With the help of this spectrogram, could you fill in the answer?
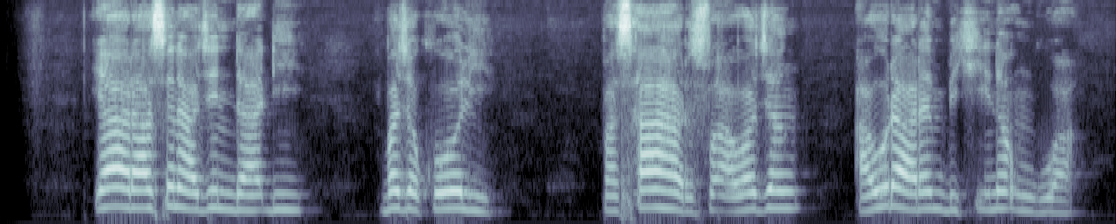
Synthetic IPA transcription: jaː˦˨ɽaː˦sʊ˦naː˨d͡ʒɪ˦˨ndaː˦ɗiː˦ | bɐ˦d͡ʒe˨kʷoː˦liː˨ | ɸɐ˨saː˦hɐ˨rsu˦ʔa˨wɐ˦d͡ʒɛ˦ŋ | ʔa˨wʊ˦ɽaː˨ɽɛ˦mbɪ˨kʲʰiː˦na˦ʔʊ˨ŋɡʷʊ˦waː˦

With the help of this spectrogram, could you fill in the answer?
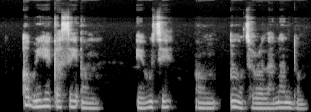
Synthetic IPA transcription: ɔ˦bʊ˨i˦ɦe˦ka˦sɪ˦˨m̩˨ | e˨wu˦te˦˨˦ | mʊ˨tʊ˨ɾʊ˨la˨na˦n̩˦dʊ˨m̩˦

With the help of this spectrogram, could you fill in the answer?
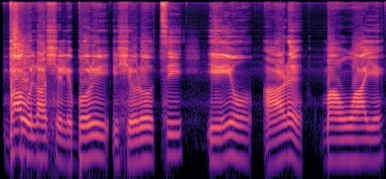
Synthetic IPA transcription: ba˦wo˧˨la˧ʃe˧˨le˨bo˨˦ɾi˦i˦˨ʃe˨ɾo˧ti˦ | i˦˨j̃ũ˧a˨˦ɾɛ˦˨ | mãː˦˧n˦wa˧jɛ˦

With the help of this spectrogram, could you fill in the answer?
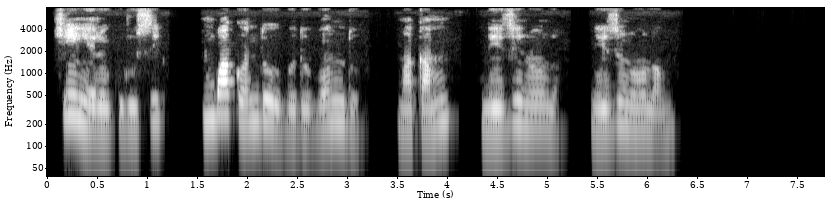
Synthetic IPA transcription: t͡ʃi˦ɲe˨ɾo˨kʷu˨ɾu˨si˦ | ŋ͡m̩˦ɡ͡ba˦kɔ˨n̩˦dɪ˦o˨bo˨do˨bʊ˨n̩˦dʊ˨ | ma˨ka˨m̩˦ | ne˨zi˦nʊ˦lɔ˨ | ne˨zi˦nʊ˦lɔ˨m̩˦

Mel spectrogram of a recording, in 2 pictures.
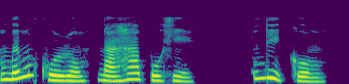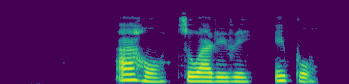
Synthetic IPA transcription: ŋ͡m̩˨ɡ͡be˨m̩˦kʷo˨ɾo˨na˨ɦa˦pʊ˨ɣɪ˦ | n̩˦dɪ˦˨kʰo˨m̩˨ | a˦ɦʊ˨tʊ˨a˨ɾɪ˨ɾi˨ | ɪ˦pʊ˨

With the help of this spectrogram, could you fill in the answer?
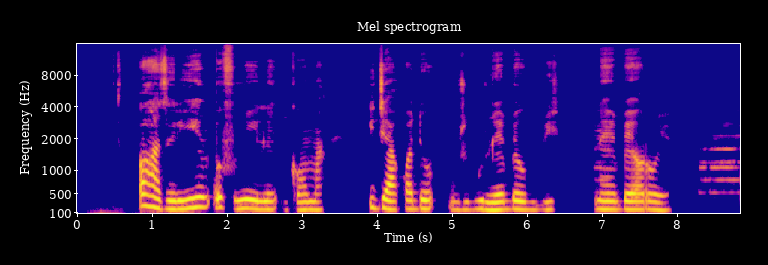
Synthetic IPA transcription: ɔ˦ɦa˨zɪ˨ɾɪ˨i˦ɦe˦ŋ͡m̩˦k͡po˦fu˨niː˦˨le˦ŋ̩˨kɔ˦ma˦ | i˦d͡ʒe˦˨a˨kʷa˦do˦ | u˨zu˨ɡ͡bu˨ɾu˨e˦be˦o˦bu˨bi˦ | ne˦be˦ɔ˦ɾʊ˦ja˦

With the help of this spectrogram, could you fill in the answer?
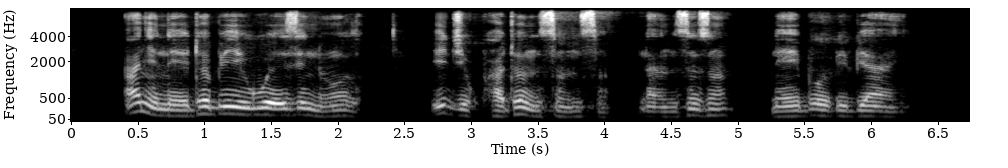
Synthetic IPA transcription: a˦ɲɪ̃˨nẽ˨do˦bi˦wu˦e˦zi˦nʊ̃˨ʊ˦lɔ˨ | i˦d͡ʑi˨kʷʰa˨dʊ˦n̩˨sʊ̃˨n̩˨sʊ̃˨ | nã˨n̩˨zʊ̃˦zʊ̃˦ | nẽ˨e˦bo˦˨bi˦bi˦a˦˨ɲɪ̃˨

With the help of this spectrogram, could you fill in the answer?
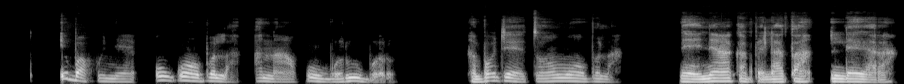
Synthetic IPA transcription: ɪ˦ɡ͡ba˨kʷʊ˨ɲe˨ | ʊ˦ɡʷɔ˦ɔ˦bʊ˦la˨a˦na˨a˨kʷʊ˦˨ɡ͡bo˨ɾu˦˨ɡ͡bo̰˨ɾo̰˨ | na˨bɔ˦d͡ʒe˦˨tɔ˦ŋʷʊ˦ɔ˦bʊ˦la˨ | ne˨ɲa˦a˦ka˨be˨la˦ta˦n̩˦le˦ɣa˨ɾa˦

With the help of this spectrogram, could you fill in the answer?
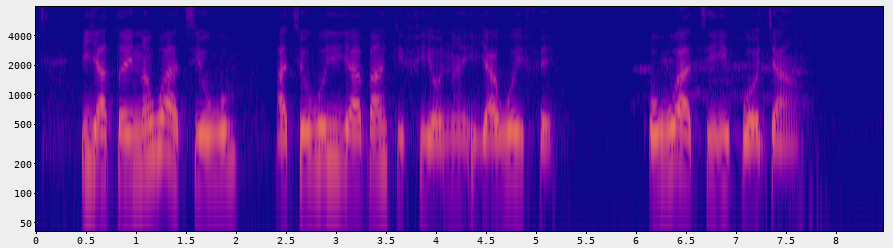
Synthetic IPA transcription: i˨ja˨t̪ɔ˨i˨nã˨˦wo˦a˦˨ti˧o˧wo˦ | a˨ti˧˦o˧wo˦ji˦ja˧ba˦ŋ̩˦ki˨fi˧ɔ˨nã˨i˨ja˨wo˦i˦˨fɛ˨ | o˦wo˦a˦˨ti˧i˧k͡pu˨ɔ˨d͡ʒa˨ɔ̃˨

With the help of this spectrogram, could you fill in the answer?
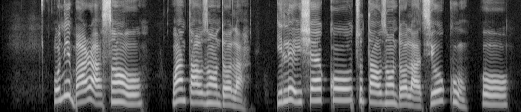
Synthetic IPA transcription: o˧nĩ˦ba˨˦ɾa˦˨sã˦o˧ | wã˦n̩˦ta˧o˧zɔ̃˧dɔ˧la˨ | i˧le˦i˨˦ʃɛ˦ko˦tũ˦ta˧o˧zɔ̃˦dɔ˧la˨tʰi˨˦o˦ku˦˨ | o˧˦

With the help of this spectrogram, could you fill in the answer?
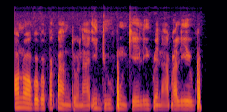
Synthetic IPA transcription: ɔ˦nʊ˦ɔ˨ɡʊ˦ɡʊ˦k͡pa˦k͡pa˦n̩˨dʊ˨na˨ʔi˦du˦u˦kʷu˦ŋ̩˨ke˦e˦li˦ɡʷe˦na˨a˨k͡pa˦li˦e˦ɡʷu˦

